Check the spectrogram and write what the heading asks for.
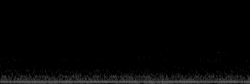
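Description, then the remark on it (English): A dishwasher runs through a load of dishes with a steady, even rush like falling water over a low, constant motor hum, holding at the same moderate level throughout with no voices. “Well, Claudine, let me explain this dishwasher.”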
